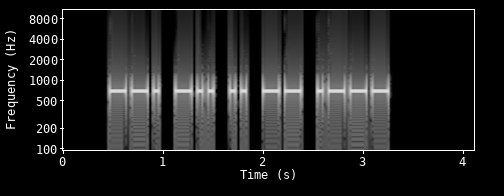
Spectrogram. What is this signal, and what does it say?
Morse code, heard as a keyed tone, about 23 wpm, 700 Hz. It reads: GDIMJ
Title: Code Groups - 5 Letters - 22wpm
